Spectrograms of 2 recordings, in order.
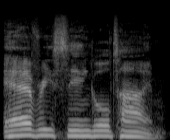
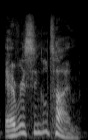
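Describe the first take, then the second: First: "every single time" drawn out slowly; slow, weighty "every single time"; emphatic repeat. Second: Said in the usual way. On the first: Real, not acted. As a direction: stretch each word of "every single time".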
